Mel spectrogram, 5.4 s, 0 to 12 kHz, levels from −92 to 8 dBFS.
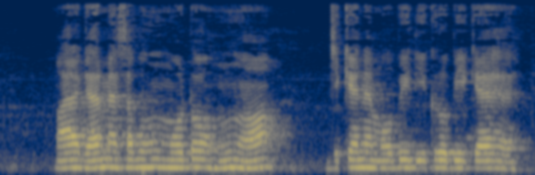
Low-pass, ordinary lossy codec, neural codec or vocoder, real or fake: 10.8 kHz; MP3, 96 kbps; none; real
